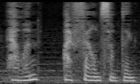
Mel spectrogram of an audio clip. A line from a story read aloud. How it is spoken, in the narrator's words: she whispered hoarsely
